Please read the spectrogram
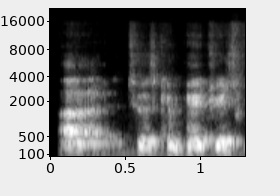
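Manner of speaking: ordinary delivery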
